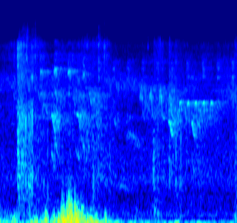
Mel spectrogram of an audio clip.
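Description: Footsteps on a dirt woodland path and rustling of a handheld camera, with one heavier low thump about half a second in.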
